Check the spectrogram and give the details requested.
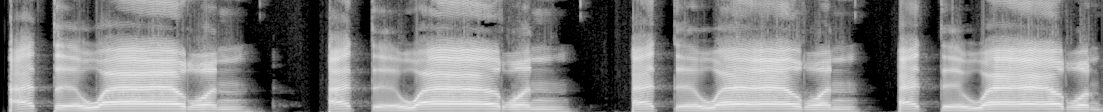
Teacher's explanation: Huruf to itu termasuk ke dalam huruf yang tebal. Maka dipantulkan dengan keadaan yang tebal, bukan dengan pantulan yang keadaannya tipis. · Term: huruf to sukun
